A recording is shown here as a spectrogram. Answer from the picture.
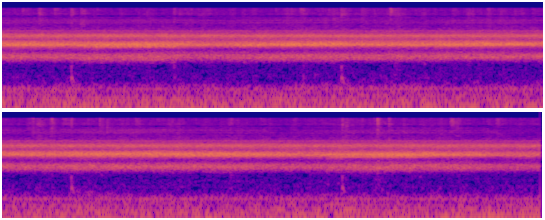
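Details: Frogs by the thousand singing through rainfall: an even, ceaseless high trill in three pitch layers, steady low rain noise, and a few isolated ticks.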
